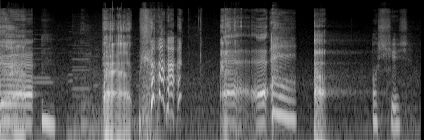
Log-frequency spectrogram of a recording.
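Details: A VTuber streamer's compilation of several loud, drawn-out voiced belches with low throaty rumbling, separated by pauses, over faint music; the streamer mentions feeling stuffed full. Burping.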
